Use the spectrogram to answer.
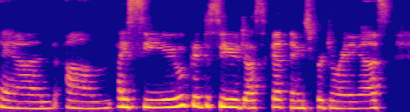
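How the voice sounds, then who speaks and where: In a very clean recording with a silent background, a woman speaks at a moderate pace. Her voice is somewhat breathy and fairly high in pitch, with fairly even intonation. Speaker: city staff member. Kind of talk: public meeting briefing.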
